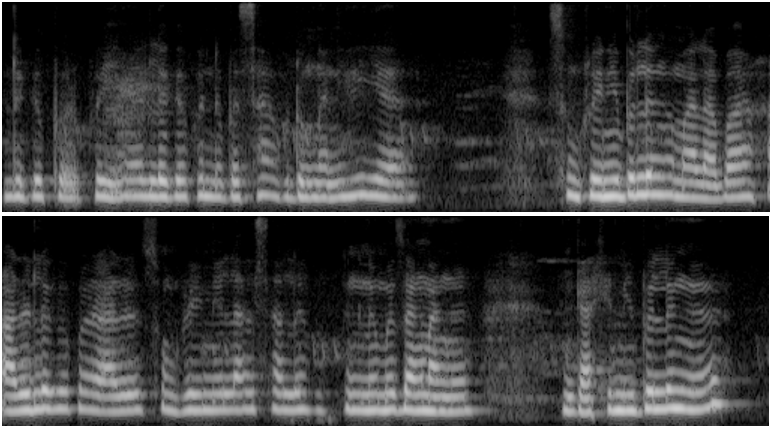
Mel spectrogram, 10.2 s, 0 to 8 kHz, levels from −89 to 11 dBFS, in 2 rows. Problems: none marked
